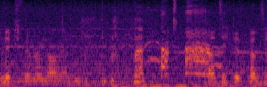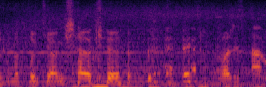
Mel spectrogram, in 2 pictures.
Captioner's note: laughter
